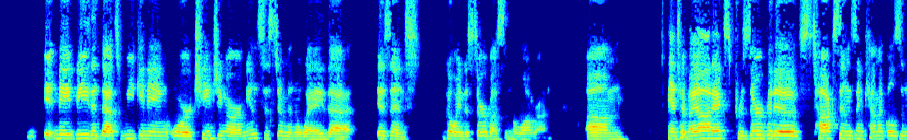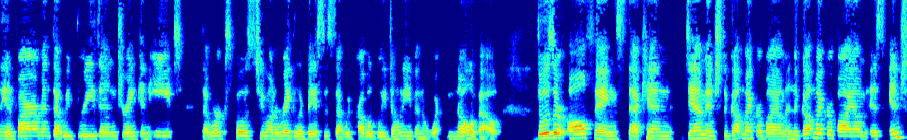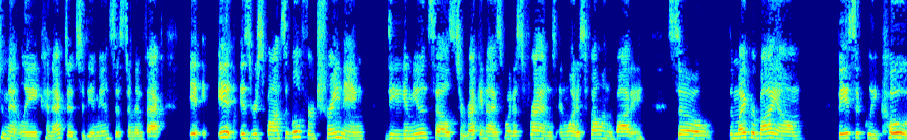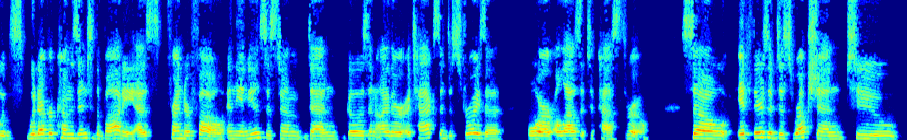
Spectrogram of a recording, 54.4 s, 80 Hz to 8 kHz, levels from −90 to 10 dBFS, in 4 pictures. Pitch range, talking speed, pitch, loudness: 175-220 Hz, 150 wpm, 190 Hz, -25 LUFS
